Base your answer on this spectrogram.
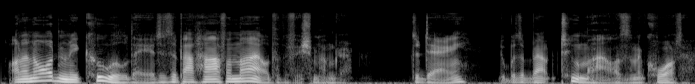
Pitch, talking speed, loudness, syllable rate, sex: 100 Hz, 205 wpm, -19 LUFS, 5.6 syllables/s, male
